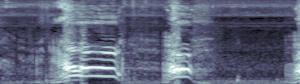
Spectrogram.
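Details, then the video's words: Treeing Walker Coonhound Jax, almost four, having fun: a long harmonic bay that climbs and falls over half a second, followed by a shorter arched bark and the start of another. "Treeing Walker Coonhound Howling, Baying, and Having fun"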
